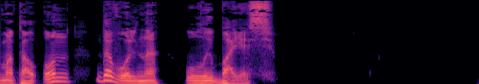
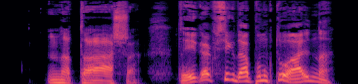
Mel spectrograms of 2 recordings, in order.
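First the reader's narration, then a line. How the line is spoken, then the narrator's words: Big man chuckling. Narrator (Russian): хохотнул крупный мускулистый здоровяк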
